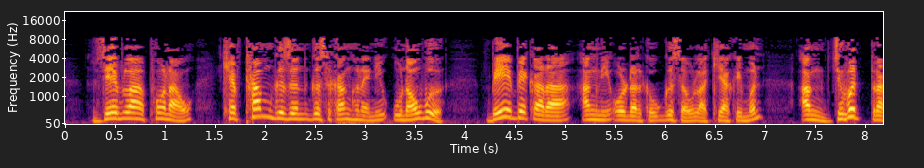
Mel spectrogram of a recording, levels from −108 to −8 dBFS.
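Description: From start to finish the speech carries sample clock jitter: the converter's clock wanders by something like a microsecond and a half, so each sample lands slightly off time. The resulting error, around 40 dB below the signal, tracks how steeply the waveform moves. It sounds like a fine roughness riding on loud and bright syllables that disappears in the pauses. A steady noise floor would stay put through the gaps; this hiss comes and goes with the signal.

Running alongside it is damage that is plainly audible and most likely comes from MP3 compression at a low bitrate, which fits something around 32 kbps. Nothing survives above 8.4 kHz, a hard ceiling that dulls s sounds, and weak detail flickers in and out frame by frame, giving a watery, swirly texture with smeared onsets. Unlike the jitter roughness, which adds grit in proportion to the signal, this removes content and makes the remainder shimmer.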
